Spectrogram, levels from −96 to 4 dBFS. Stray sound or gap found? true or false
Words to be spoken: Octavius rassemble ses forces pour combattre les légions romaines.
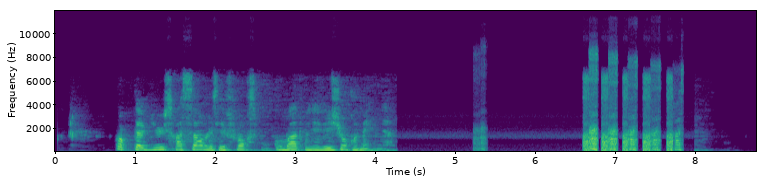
true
